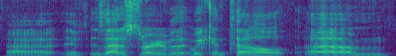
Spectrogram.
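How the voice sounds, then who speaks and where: A man's voice: mid-range voice, lively intonation, normal speed, fairly bright tone, smooth. A man hosting a casual live group chat over a video call in a joking manner. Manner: joking, chuckling. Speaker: host of a live stream.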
